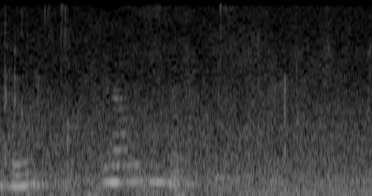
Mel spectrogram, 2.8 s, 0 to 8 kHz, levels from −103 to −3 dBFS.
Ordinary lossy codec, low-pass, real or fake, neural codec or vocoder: MP3, 64 kbps; 7.2 kHz; real; none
